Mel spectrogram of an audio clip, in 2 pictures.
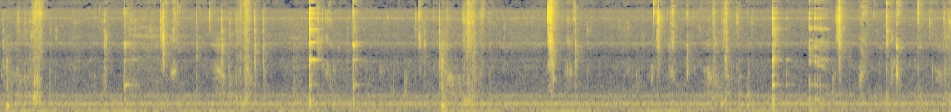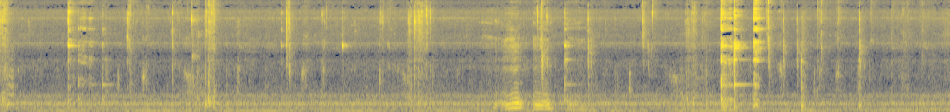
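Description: A metal spoon clinks and scrapes against a cereal bowl every second or so, with chewing of cereal between spoonfuls. A quick run of louder clinks comes near the end.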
